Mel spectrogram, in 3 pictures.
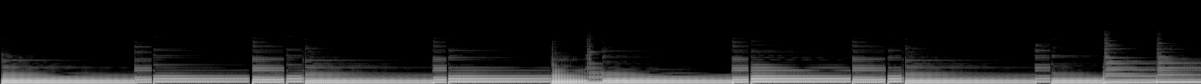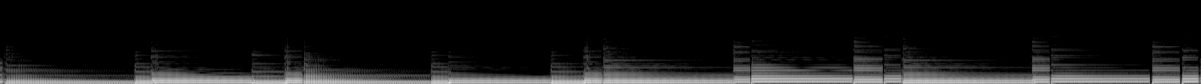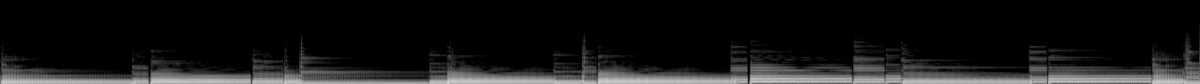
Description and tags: Song5 BASS Fa 3:4 120bpms
Fa, Chord, 120, blues, HearHear, beat, loop, bpm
